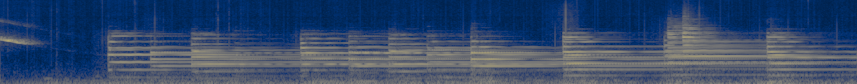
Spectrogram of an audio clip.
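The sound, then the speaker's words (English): A sequence of clear, ringing time-signal chime tones from a Melbourne radio station plays alone, each note struck in a steady melodic pattern and left to sustain and overlap. “we will now give you the chimes.”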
